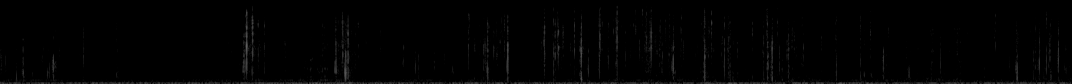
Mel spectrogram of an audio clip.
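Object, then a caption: Paper tea pouch. Fingers crinkle and fold the top of a green paper tea pouch held upright, then scratch across it while it is held flat. Quiet, crisp crackles and bright dry snaps come in quick bursts, the sharpest near the start, over a steady low hum.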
